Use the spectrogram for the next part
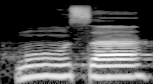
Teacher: Musa, mu kita panjangkan 2 harakat, sa juga kita panjangkan 2 harakat.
